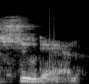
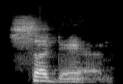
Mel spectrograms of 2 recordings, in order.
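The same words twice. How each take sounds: First: The word starts with a clear 'soo' sound. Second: The word sounds like the car 'sedan'. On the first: The speaker calls it right. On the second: The speaker calls it wrong.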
